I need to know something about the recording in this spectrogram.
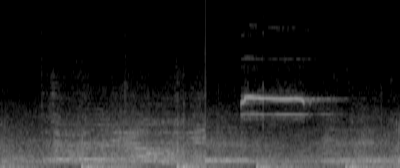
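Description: Handball arena ambience with low thuds about once a second. A short, steady referee's whistle sounds about two and a half seconds in, calling the penalty throw.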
